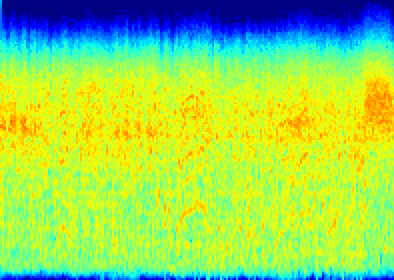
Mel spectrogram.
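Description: Many horses gallop with thundering hooves.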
